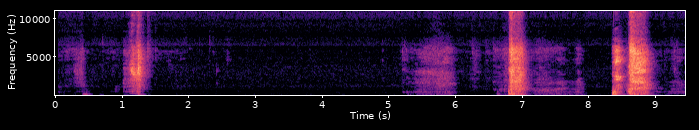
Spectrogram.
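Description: Several explosive sneezes with short breathy build-ups and a long quiet gap between them.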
